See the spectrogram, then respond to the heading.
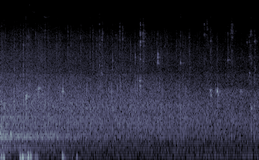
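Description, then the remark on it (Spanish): An audience applauds steadily at a moderate level during a sermon, a dense wash of clapping that holds evenly for a few seconds, with a few louder low thumps right at the start. “Alguien tiene que decir amén a eso, alguien tiene que hacer ruido, alguien tiene que chiflar o aplaudir o hacer algo.”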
